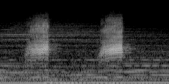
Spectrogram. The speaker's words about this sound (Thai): ดังนั้นวินนี่ก็ได้ร้องกาบกาบกาบด้วยความตื่นเต้น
